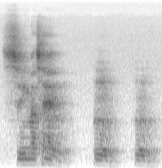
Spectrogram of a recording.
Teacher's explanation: notice that the N at the end is nasalized is nasal you pronounce it with your nose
